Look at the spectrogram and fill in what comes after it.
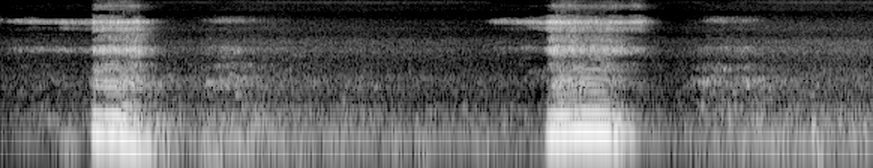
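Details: Woman snoring: two loud, rough rattling snores on breathing in, about three seconds apart, with quieter breath sounds between them.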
